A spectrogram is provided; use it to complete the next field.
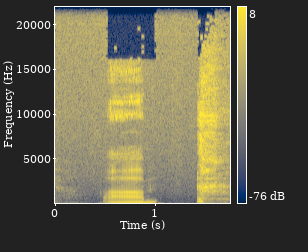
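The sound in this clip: Throat clearing and a cough from a dry throat: a drawn-out, voiced rasp followed by a brief, breathy burst, both fairly faint.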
